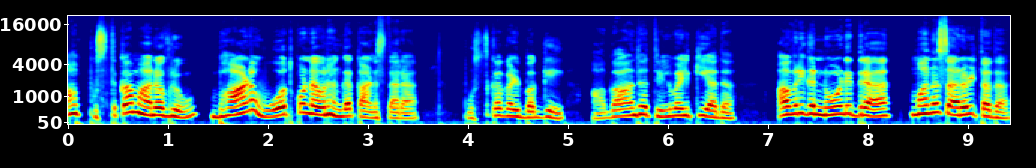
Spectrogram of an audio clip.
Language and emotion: Kannada, happy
